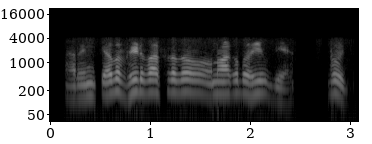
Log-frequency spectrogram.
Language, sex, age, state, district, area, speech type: Santali, male, 30-45, West Bengal, Purulia, rural, conversation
